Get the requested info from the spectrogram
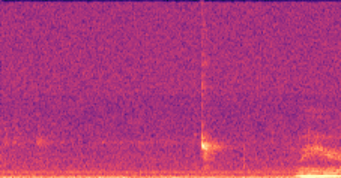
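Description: Near silence: room tone with a faint steady hum and one soft tick past the middle.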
